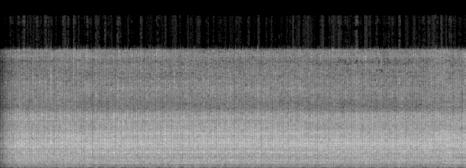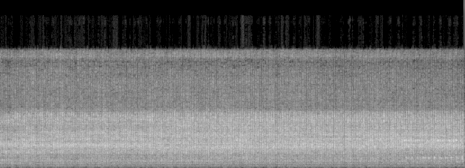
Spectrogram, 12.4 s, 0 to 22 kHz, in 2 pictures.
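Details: VW T5 2.5 AXD diesel idling with a busy, even clatter at firing rate over a hissy background; noise is worst when turning the steering wheel, cause not pinned down.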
